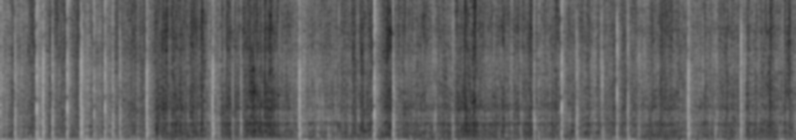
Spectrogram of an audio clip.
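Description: Fingertips hold and pinch clear plastic bubble wrap, popping individual air bubbles one after another. Sharp, bright, dry pops come in an irregular, rapid series, with soft crinkling of the plastic between them.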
